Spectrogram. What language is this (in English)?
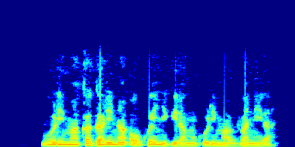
Ganda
